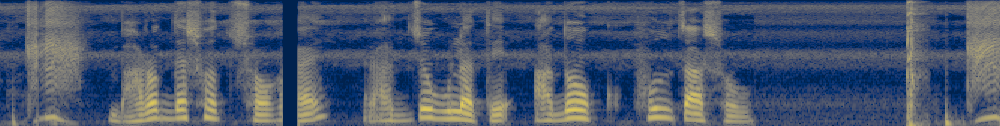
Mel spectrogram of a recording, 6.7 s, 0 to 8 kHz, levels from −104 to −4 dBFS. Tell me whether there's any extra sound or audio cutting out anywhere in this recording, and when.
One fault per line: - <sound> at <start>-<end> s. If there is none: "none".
- dropout at 1.9-2.0 s
- squeak at 6.0-6.2 s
